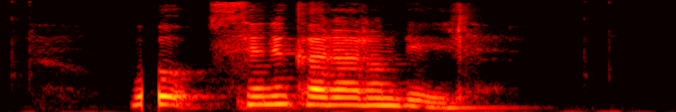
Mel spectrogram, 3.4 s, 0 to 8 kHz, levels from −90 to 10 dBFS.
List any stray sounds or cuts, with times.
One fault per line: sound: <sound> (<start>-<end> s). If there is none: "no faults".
sound: dropout (0.7-0.8 s)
